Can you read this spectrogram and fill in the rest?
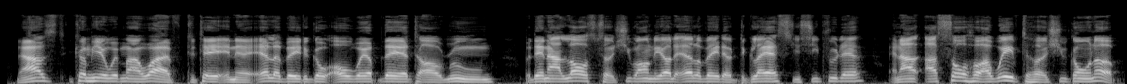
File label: Black Dude, Older, cartoon; animation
